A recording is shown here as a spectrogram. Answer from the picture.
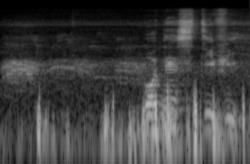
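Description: A man's hoarse, raspy voice calling out short non-word exclamations, harsh enough to sound like cawing.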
